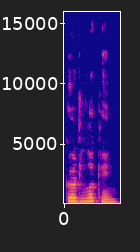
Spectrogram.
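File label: "good-looking", English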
